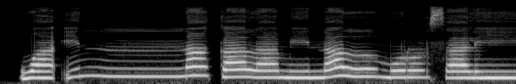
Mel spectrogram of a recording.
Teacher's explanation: Nun yang bertasydid kita baca ditekan, ditahan 2 harokat dan didengungkan.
